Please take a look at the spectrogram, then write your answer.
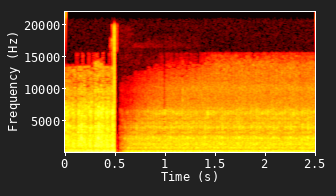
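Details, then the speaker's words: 2002 International DT466E school bus diesel, which used to die after 20–30 minutes warm with low injection control pressure codes, after a suspected IPR fix: after a short loud burst, a low even rumble idles steadily 45 minutes in without stalling. "All right, it's been 45 minutes running and the bus hasn't died on me. I'm gonna leave it to run more, but it's promising."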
